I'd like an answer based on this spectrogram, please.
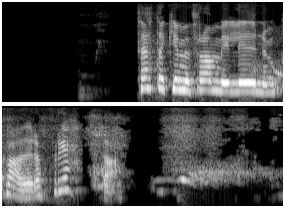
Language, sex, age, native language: Icelandic, female, 50-59, Icelandic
